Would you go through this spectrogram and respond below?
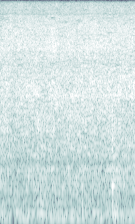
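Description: A stuffed portobello mushroom sizzles in a hot pan, giving a steady, close, loud frying hiss with no pauses over the short stretch and no voices.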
